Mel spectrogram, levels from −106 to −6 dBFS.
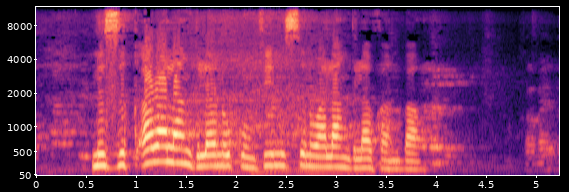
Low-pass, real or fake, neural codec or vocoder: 10.8 kHz; real; none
